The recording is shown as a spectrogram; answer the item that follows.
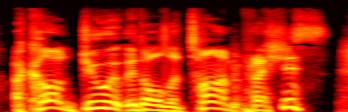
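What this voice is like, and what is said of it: Put-on South African accent. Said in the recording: “The South African hacker's accent is incredible. I love a South African accent on a bad white guy.”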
